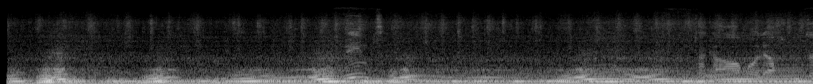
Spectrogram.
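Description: Rally car engine idling in the cabin while waiting at the start line, with repeated short throttle blips that rise and fall in pitch, several in quick succession near the end.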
